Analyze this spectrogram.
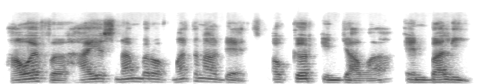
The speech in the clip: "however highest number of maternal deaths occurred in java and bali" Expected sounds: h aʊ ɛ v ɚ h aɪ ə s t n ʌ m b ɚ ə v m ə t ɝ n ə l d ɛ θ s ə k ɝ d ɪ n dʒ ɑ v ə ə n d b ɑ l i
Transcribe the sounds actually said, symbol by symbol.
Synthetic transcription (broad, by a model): h aʊ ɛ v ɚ h aɪ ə s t n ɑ m b ɚ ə f m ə t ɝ n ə l d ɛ t s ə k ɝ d ɪ n dʒ ɑ w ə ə n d b ɑ l i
